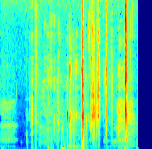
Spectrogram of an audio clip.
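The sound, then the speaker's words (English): Someone takes a quick drink of water during a pause halfway through reciting a long chemical name: a string of small clicks, smacks and rustles, with a few sharper taps and a soft swallow. No talking. “I'm going to grab a little bit of water here.”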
